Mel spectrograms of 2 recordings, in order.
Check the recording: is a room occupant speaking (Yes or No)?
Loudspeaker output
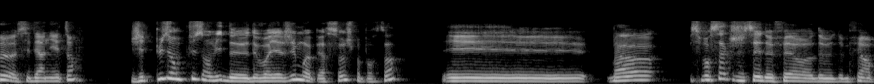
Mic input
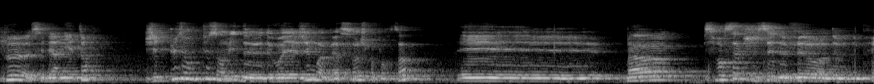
No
